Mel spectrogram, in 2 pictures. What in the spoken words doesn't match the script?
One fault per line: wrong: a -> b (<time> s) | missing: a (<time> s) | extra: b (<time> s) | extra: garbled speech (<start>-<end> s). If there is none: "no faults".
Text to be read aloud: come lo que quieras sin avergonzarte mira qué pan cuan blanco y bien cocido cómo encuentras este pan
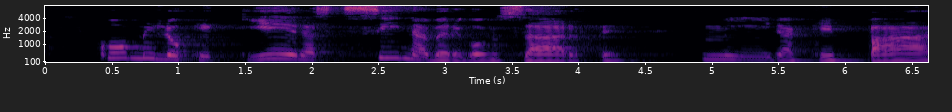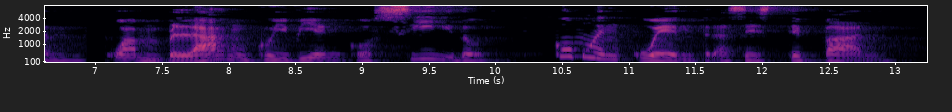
no faults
